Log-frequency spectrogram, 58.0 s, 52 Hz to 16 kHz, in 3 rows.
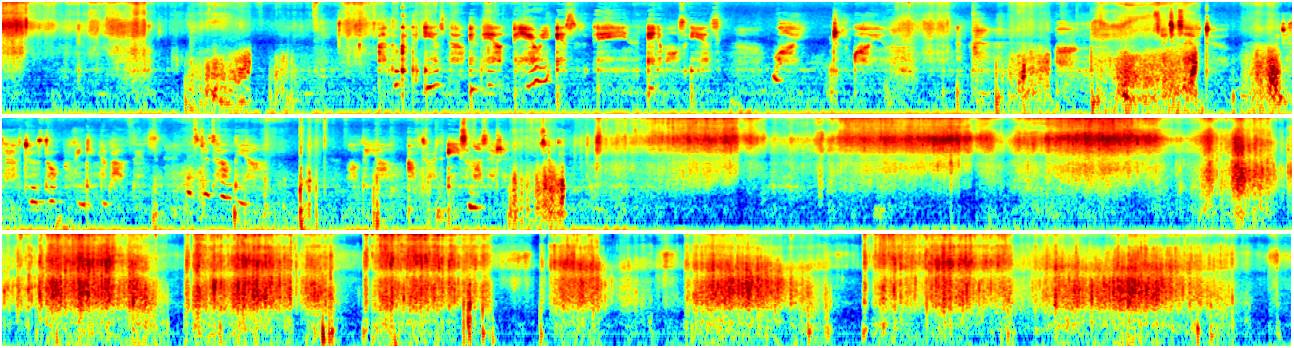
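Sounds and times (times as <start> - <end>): fabric doll rustling on microphone: 0.0 - 6.5, 13.0 - 24.2, 24.8 - 58.0.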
